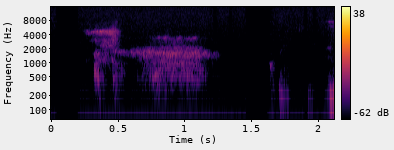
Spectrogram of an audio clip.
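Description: Near silence, broken by one faint breath into the headset microphone lasting under a second, starting about a third of a second in.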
